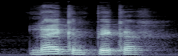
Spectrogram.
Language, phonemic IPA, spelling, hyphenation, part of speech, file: Dutch, /ˈlɛi̯.kə(n)ˌpɪ.kər/, lijkenpikker, lij‧ken‧pik‧ker, noun, Nl-lijkenpikker.ogg
- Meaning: 1. someone who benefits from others' misery 2. someone who makes a living from funerals or tending to the dead in any other way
